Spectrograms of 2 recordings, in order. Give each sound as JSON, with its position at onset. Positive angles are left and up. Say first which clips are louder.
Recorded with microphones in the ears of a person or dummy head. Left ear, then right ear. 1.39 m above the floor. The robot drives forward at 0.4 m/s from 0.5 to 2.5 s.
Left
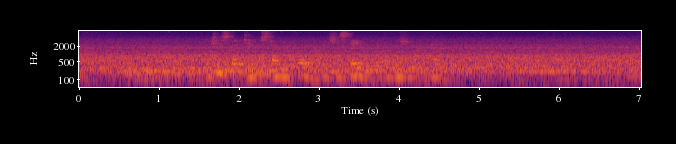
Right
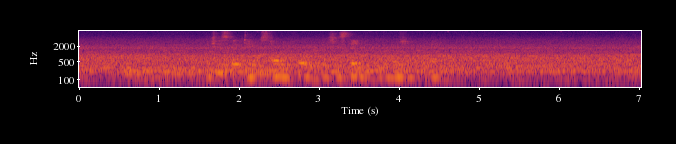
{"t": 1.6, "sound": "a man speaking", "louder": "right 3 dB", "side_deg": -10, "distance_m": 5.0}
